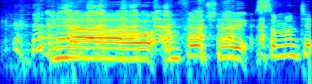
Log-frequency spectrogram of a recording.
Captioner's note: laughter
